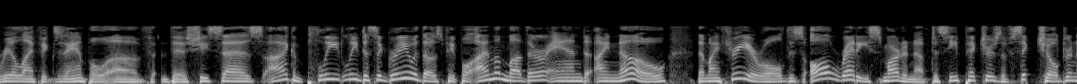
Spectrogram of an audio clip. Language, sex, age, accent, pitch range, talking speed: English, male, 40-59, American, 130-190 Hz, 175 wpm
